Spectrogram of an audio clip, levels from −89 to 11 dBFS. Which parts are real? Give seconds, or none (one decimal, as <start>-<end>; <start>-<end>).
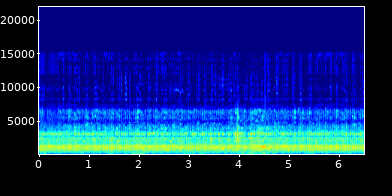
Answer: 0.0-6.5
